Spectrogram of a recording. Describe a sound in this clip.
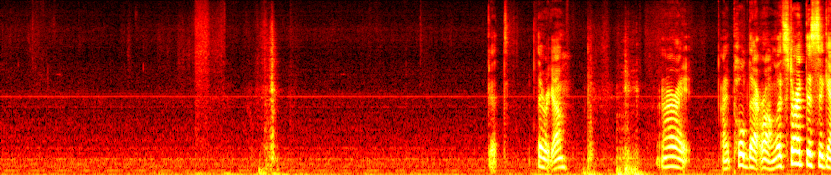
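Yarn softly rustles as it is pulled through a crocheted piece.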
